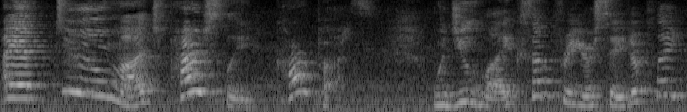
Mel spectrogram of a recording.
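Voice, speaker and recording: A put-on character voice speaks at a fairly slow pace. Clear background noise is present. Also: woman, extremely high pitch for a woman. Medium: read story. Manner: eager, friendly.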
